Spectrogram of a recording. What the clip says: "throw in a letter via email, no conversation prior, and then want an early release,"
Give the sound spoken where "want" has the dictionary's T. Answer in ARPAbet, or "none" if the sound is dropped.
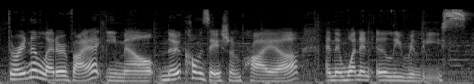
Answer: none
